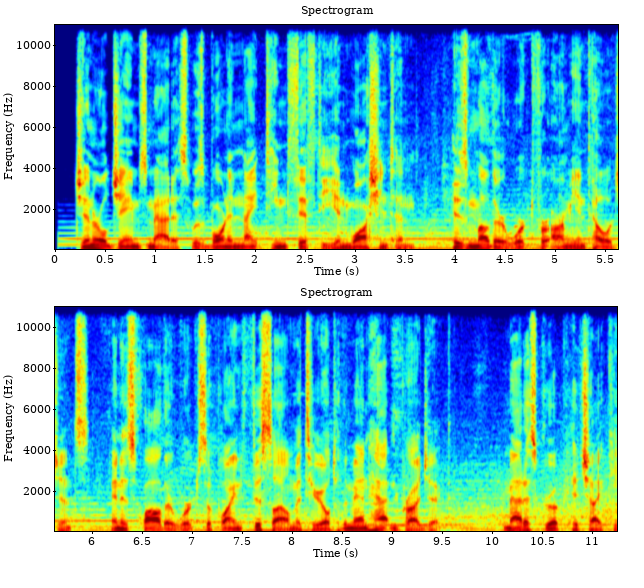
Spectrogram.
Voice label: Narration, museum narration voice; museum narration voice actor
